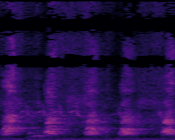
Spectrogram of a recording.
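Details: Anxious Yorkshire Terrier Macy barking at the neighbour's two dogs, five clipped, husky barks in under two seconds, evenly spaced, with a low background hum.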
